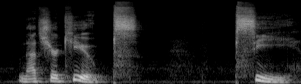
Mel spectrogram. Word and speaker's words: Psi: Psi. Psi has a compound sound using both P and S.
